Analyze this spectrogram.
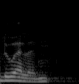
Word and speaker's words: Llewellyn: particularly but it's pronounced luellin um it is actually Welsh uh I have worked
